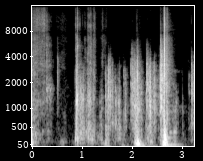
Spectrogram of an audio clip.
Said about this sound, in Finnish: Oho, mä löin nyt vähän just saksalipulla niinku, tota, mikkiä. Um, sorry kaikille, jos teen korvat.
